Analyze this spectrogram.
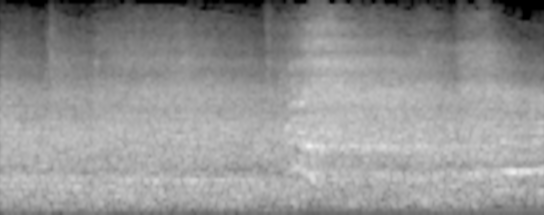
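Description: Ice skates scrape across the ice nearby.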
